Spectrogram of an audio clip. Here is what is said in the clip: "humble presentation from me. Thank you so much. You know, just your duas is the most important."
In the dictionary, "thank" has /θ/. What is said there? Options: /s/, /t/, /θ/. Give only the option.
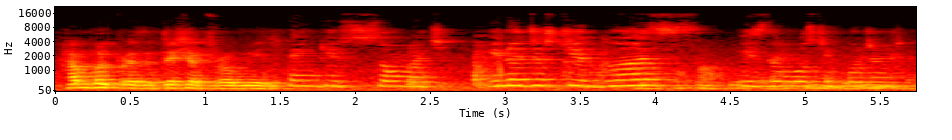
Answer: /t/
